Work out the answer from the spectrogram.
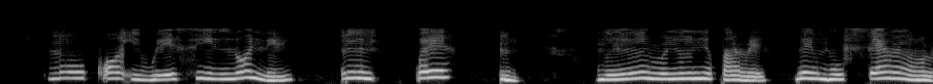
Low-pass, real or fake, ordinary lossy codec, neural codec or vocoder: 5.4 kHz; fake; none; codec, 16 kHz in and 24 kHz out, 0.6 kbps, FireRedTTS-2 codec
